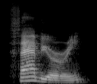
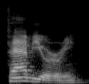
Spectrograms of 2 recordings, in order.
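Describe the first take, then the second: No difference in how they are said.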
